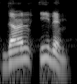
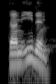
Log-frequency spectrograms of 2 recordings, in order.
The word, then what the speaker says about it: Dunedin: at least it's kind enough to help me pronounce that again it's done Eden Dunedin thank you I'll forget by the next time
